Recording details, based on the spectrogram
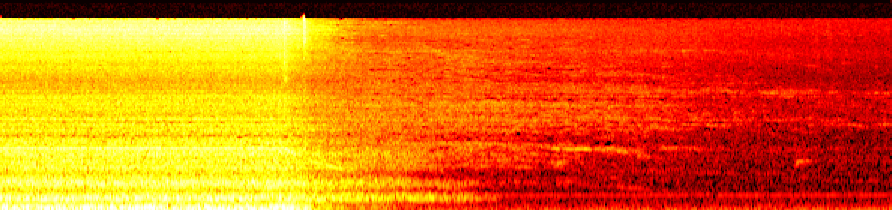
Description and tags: Oil burner shutdown
Shutdown of an oil burner used in central heating systems.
